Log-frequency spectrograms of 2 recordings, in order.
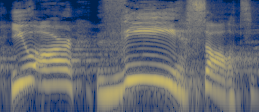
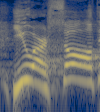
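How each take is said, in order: First: "the" said as a long "thee", slow and set apart; stress on THE. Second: Said in the usual way. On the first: Shown as a demonstration. Preacher correcting "you are salt", long stressed "thee" for "the". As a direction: stretch "the" into an emphatic "thee". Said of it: "and on the word". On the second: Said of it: "it's not just".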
